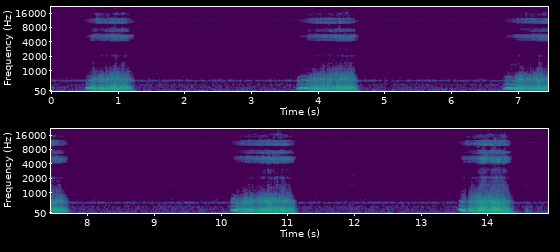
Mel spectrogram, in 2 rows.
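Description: Five loud rattling snores on the in-breath, roughly 18 a minute, separated by quiet pauses; snoring during sleep.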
